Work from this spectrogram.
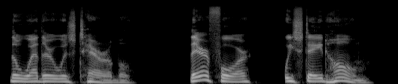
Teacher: They will say, "I was late because of the traffic." It might be very subtle, but it is there. When they use a big result signal like therefore, they will often slow down just a little bit and their voice will drop slightly. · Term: drop in the voice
